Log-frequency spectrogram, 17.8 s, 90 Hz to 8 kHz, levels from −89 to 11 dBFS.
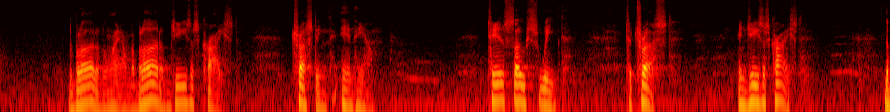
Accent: American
